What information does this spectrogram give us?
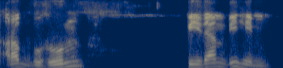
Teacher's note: mim langsung menuju ke ba yang kemudian disamarkan mimnya ke ba tapi masih ada suara gunahnya · mim sama ba itu makhrajul hurufnya itu makhrajnya itu juga sama-sama dari asyafatain, dari 2 bibir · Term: Ikfa Syafawi, ikhfa syafawi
